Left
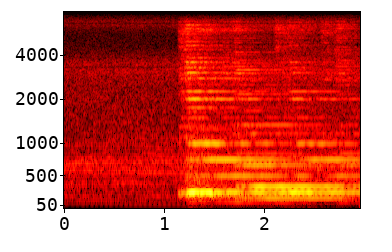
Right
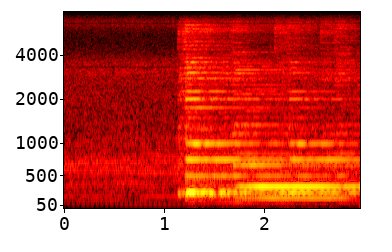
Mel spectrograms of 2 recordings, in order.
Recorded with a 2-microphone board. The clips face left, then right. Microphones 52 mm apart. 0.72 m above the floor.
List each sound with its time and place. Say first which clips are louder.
1.1 s a guitar: left 1 dB; 70° right (ahead or behind), 4 m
